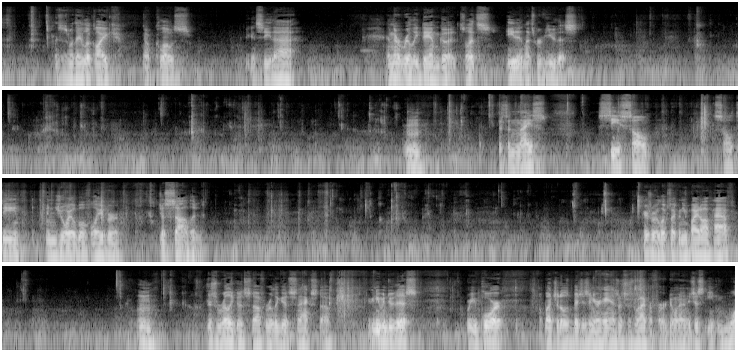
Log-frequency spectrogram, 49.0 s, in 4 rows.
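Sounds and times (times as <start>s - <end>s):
person chewing peanuts: 0.0s - 0.9s, 10.2s - 20.7s, 26.0s - 27.2s, 27.8s - 35.2s, 43.9s - 44.6s.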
